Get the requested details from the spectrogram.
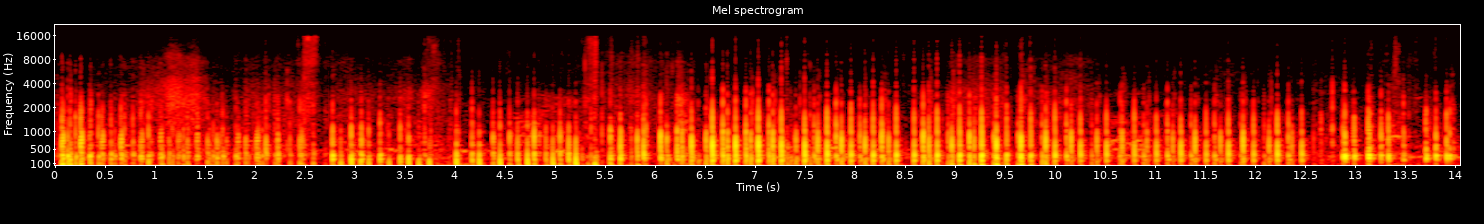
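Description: Fast fingertip tapping on a bell pepper (paprika) makes a steady stream of short, dry, hollow taps with a mid-range pitch around 600 Hz. The taps fade almost instantly, with no ringing, and continue without pause for the whole clip.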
